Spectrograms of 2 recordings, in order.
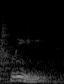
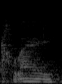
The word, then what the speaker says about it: Klee: In Switzerland, they pronounced his name Paul Klee, but in America, in English, we will say Paul Klee.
